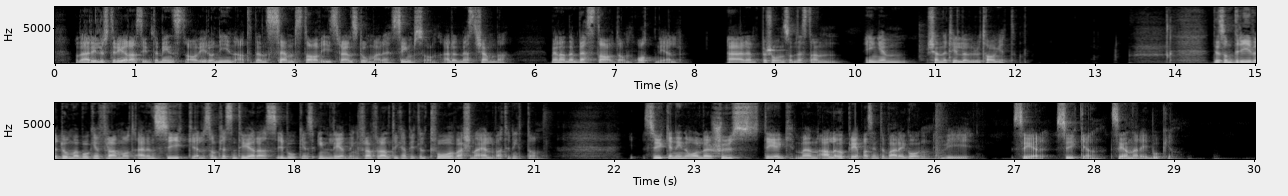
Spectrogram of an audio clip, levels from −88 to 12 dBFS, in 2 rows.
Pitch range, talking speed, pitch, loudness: 90-115 Hz, 140 wpm, 95 Hz, -19 LUFS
